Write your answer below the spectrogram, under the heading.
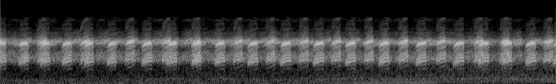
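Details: Mass croaking of thousands of frogs, numbered at 5,000: quick, throbbing ribbit pulses about three per second, bright and raspy, forming a steady rhythmic chorus.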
